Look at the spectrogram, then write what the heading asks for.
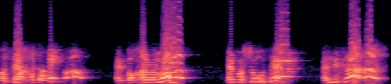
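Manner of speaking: high, loud indignant yelling; complaining shout. Retold or imitated. Hotel guest yells at staff about the tiny room, shouting. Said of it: "התחילה לצעוק".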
